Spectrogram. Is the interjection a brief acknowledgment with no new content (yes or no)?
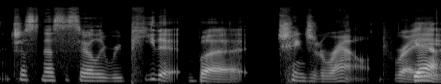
yes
